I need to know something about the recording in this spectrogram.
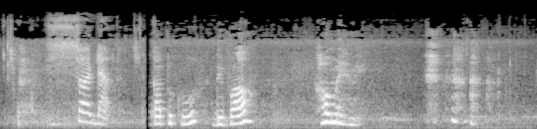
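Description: A woman hums with pleasure while eating.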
